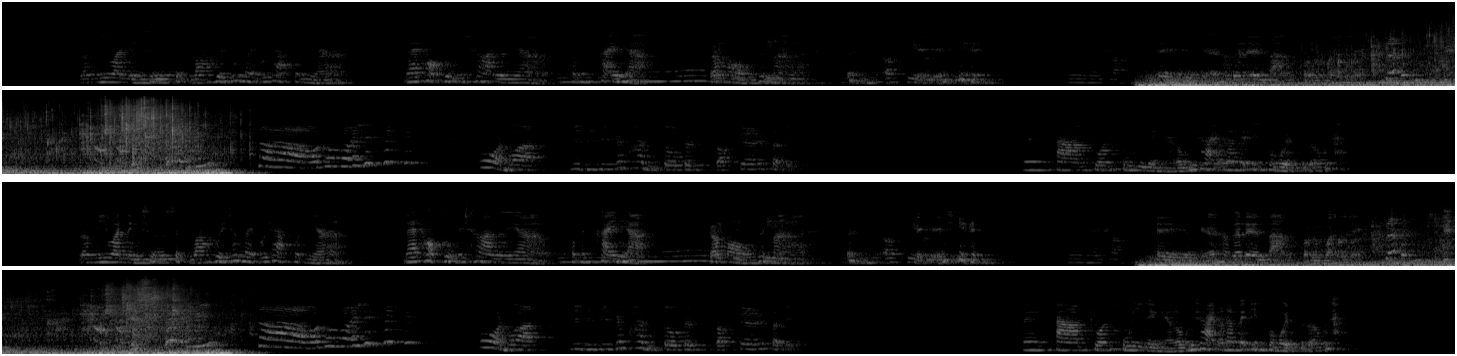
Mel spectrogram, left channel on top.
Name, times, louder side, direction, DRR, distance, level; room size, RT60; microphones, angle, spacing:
voice 1, 0.8-3.4 4.0-6.4 7.1-8.2 8.4-8.7 9.1-9.9 11.5-13.7 14.4-14.6 15.8-16.4 24.7-27.9, right 2 dB, 80° right, 3 dB, 0.5 m, -50 dB
voice 2, 5.5-9.6 10.6-11.3 13.8-14.3 15.4-19.8 20.2-22.4 26.4-27.2, right 1 dB, 10° right, -3 dB, 0.5 m, -53 dB
sound 1, 11.3-17.0, left 1 dB, 70° left, 0.4 m, -37 dB
3.1 x 2.4 x 2.5 m, 0.66 s
head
